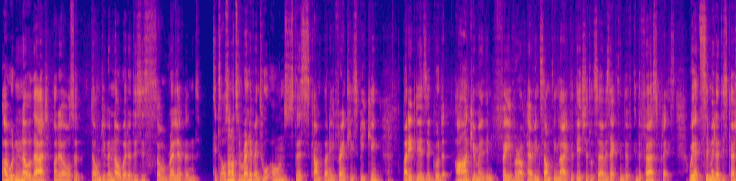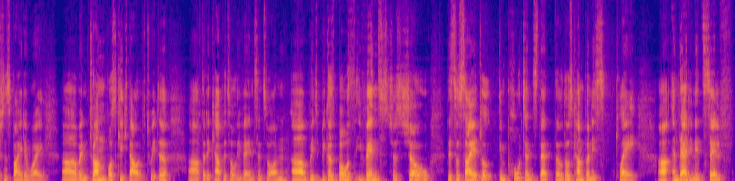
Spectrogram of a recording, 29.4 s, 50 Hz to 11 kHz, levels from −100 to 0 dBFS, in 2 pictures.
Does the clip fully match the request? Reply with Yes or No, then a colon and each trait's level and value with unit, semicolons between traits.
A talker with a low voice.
Yes: low, 125 Hz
